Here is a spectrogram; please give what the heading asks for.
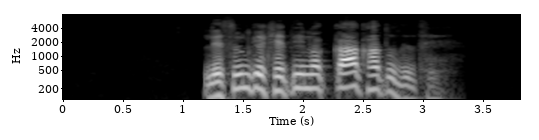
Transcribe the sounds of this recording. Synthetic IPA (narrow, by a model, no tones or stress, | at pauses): leːsuːnkekʰeːt̪imẽkaːkʰaːt̪ud̪eːt̪ʰeː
